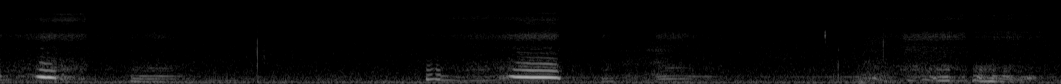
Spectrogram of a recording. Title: My Dog Snores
